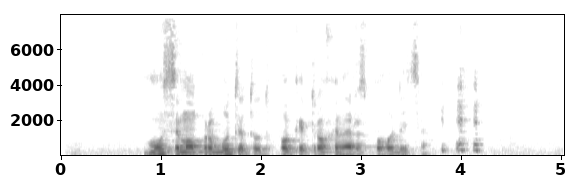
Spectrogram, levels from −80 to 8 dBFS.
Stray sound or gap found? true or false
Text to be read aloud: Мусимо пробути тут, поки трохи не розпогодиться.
true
